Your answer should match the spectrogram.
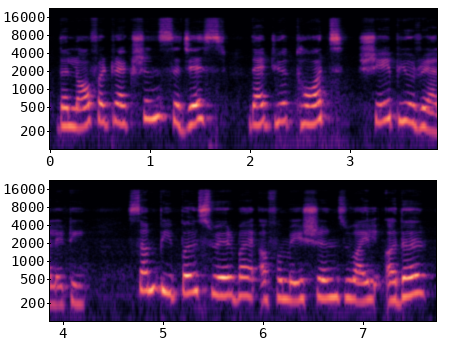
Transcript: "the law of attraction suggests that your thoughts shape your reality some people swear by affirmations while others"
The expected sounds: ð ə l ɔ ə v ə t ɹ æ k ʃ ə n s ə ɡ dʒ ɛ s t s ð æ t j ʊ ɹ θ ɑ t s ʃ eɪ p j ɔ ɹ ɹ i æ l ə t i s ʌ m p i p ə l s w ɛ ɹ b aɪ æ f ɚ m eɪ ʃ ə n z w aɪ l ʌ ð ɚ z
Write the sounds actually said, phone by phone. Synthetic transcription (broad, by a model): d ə l ɔ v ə t ɹ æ k ʃ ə n s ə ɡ dʒ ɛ s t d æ t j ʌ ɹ t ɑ t s ʃ eɪ p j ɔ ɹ ɹ i æ l ə t i s ʌ m p i p ə l s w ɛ ɹ b aɪ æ f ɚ m eɪ ʃ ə n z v aɪ l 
